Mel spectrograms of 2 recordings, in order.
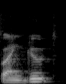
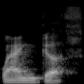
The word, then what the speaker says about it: Languth: It is Langeth. Now, if you go with the traditional, Northern German pronunciation, it's Langut. But I have always pronounced it, and the family has always pronounced it Languth. So there's not an S at the end. It's just Languth. Languth. Languth, not Lunguth.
